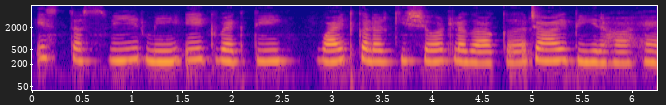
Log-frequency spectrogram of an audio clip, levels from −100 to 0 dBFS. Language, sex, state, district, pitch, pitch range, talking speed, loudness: Hindi, female, Uttar Pradesh, Jalaun, 245 Hz, 235-260 Hz, 145 wpm, -34 LUFS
